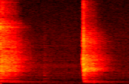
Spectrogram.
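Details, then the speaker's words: Bandsaw's added air-cooler solenoid valve, with the motor disconnected, switching on with the saw: two sharp, clean clicks about a second apart in a quiet room. It is working normally. "Now, if you listen very carefully, when I turn on the bandsaw, you'll hear the clicking. I'm going to disconnect the motor, so that all we'll hear is the solenoid."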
